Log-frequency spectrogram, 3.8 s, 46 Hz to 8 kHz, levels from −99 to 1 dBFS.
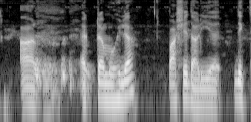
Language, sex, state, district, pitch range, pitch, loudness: Bengali, male, West Bengal, Alipurduar, 95-125 Hz, 115 Hz, -18 LUFS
